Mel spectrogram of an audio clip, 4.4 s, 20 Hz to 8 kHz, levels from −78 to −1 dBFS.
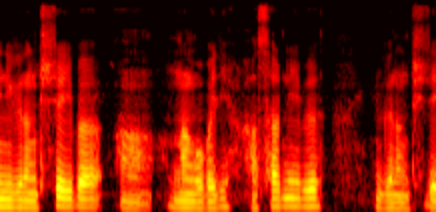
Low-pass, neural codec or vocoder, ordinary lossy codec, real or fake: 7.2 kHz; none; none; real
